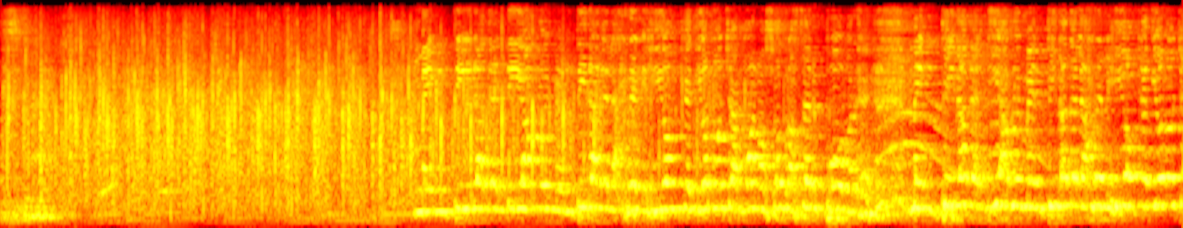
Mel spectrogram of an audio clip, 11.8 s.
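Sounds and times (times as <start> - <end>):
audience applause: 0.0 - 7.6
speech: 4.2 - 11.8.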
